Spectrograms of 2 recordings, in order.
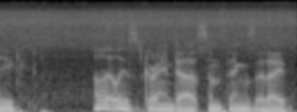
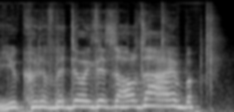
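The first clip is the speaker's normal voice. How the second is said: put-on high, shrill, shrieking yell, pitched way up; 4 dB louder than usual. A player apologizes for a mistake, imitating someone screaming at them. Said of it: "You're probably screaming at me like".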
